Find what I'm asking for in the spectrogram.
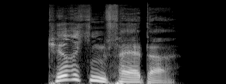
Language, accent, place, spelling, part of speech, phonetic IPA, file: German, Germany, Berlin, Kirchenväter, noun, [ˈkɪʁçn̩ˌfɛːtɐ], De-Kirchenväter.ogg
- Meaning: nominative/accusative/genitive plural of Kirchenvater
